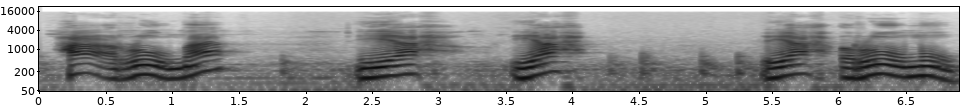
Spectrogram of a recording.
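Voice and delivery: very slow, syllable by syllable; slow dictation. Shown as a demonstration. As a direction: draw out each syllable as if writing it down. Spelling out example while writing.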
